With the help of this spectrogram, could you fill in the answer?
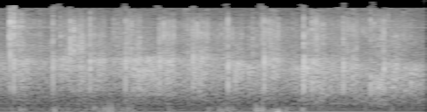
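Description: A crowd claps steadily to welcome a pastor who is about to come and share, a dense patter of many hands blending into a continuous wash of applause at moderate loudness, with no voices over it.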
